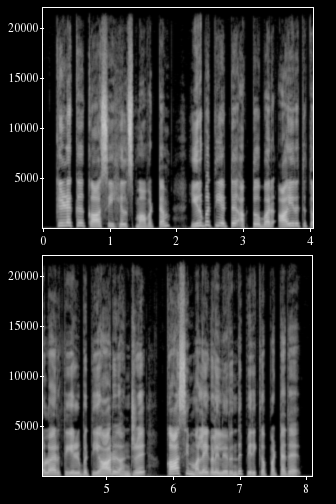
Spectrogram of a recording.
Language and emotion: Tamil, neutral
